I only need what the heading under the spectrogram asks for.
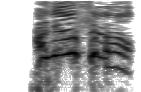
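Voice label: "annyeong", Korean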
